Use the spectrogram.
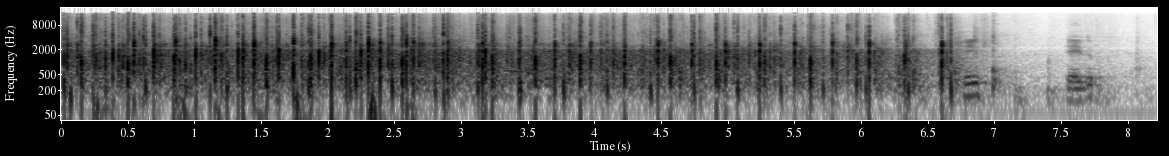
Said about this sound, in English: And with that, let's give a great round of applause to 35 years of service.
